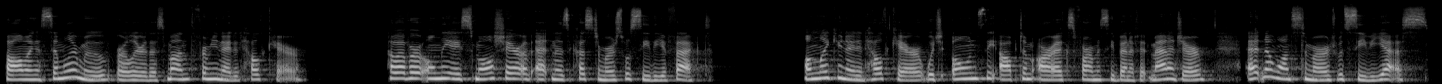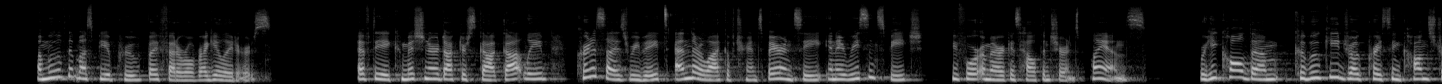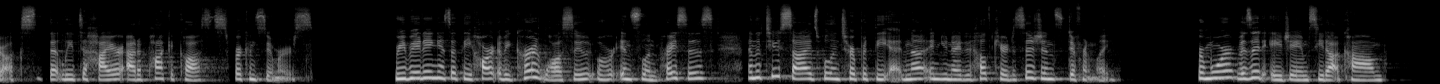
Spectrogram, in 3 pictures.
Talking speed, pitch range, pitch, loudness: 160 wpm, 215-260 Hz, 235 Hz, -23 LUFS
